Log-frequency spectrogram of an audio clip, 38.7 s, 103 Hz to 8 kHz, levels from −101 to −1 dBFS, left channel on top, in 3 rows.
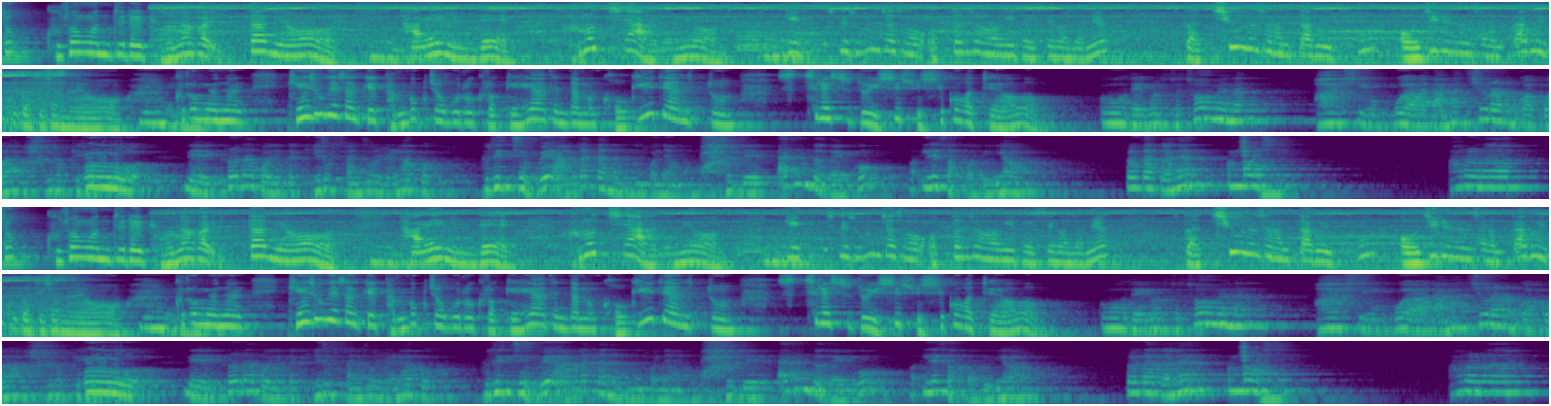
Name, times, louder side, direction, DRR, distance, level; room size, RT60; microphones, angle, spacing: voice 1, 0.0-13.9 14.3-21.6 26.5-26.9 36.3-36.4, equal, ahead, 11 dB, 0.3 m, -30 dB
sound 1, 1.2-13.4, left 6 dB, 75° left, 0.9 m, -33 dB
voice 2, 3.0-3.5 4.7-4.9 6.3-6.8 14.0-14.6 22.0-23.3 23.8-26.9 27.3-28.1 28.4-29.4 29.8-33.0 33.3-34.3 35.2-36.4 37.8-38.3, left 1 dB, 55° left, -2 dB, 1.2 m, -37 dB
17.0 x 11.0 x 2.7 m, 0.96 s
head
